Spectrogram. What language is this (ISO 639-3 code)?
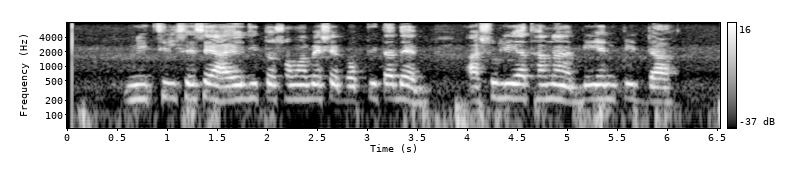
ben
